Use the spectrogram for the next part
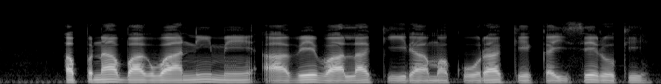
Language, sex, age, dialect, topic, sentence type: Magahi, male, 18-24, Western, agriculture, question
